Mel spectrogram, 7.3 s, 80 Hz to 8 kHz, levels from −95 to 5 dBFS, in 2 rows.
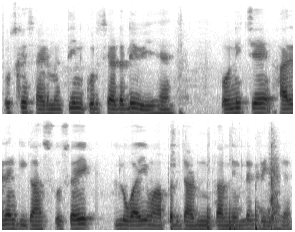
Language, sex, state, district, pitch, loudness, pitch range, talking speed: Hindi, male, Haryana, Charkhi Dadri, 110 Hz, -16 LUFS, 105-120 Hz, 230 wpm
